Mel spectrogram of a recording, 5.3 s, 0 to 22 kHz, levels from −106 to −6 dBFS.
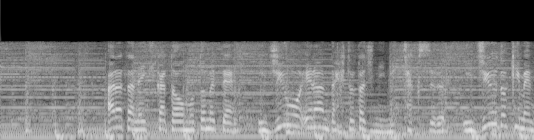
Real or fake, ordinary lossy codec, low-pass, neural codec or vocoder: real; MP3, 64 kbps; 7.2 kHz; none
